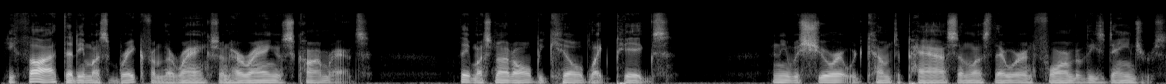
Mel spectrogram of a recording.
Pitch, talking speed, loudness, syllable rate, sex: 90 Hz, 190 wpm, -21 LUFS, 4.9 syllables/s, male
